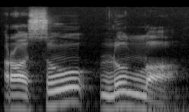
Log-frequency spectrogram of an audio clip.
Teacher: cara bacanya prakteknya tebal tanpa getar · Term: tafkhim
